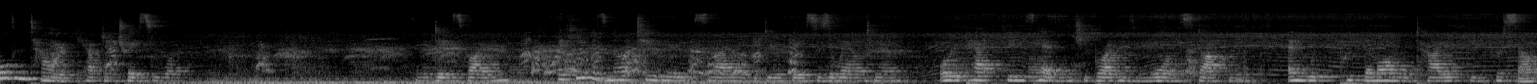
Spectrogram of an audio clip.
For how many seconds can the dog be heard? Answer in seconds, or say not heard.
6 s.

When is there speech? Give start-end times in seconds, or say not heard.
0.0-1.8, 4.2-15.3.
